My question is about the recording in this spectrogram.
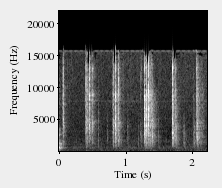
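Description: Franchi Affinity 12-gauge shotgun's magazine cap being unscrewed by hand: four short scraping clicks, about one every half second, as the cap is turned.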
